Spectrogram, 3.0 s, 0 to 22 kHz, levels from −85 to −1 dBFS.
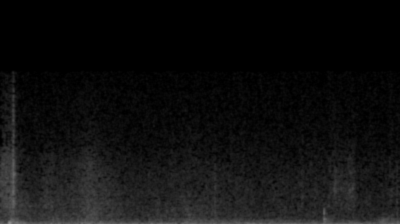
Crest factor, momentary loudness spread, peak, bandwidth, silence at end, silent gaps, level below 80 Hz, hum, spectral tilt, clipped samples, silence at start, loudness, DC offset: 24 dB; 4 LU; -26 dBFS; 15 kHz; 0 s; none; -54 dBFS; none; -3.5 dB/octave; under 0.1%; 0 s; -52 LUFS; under 0.1%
